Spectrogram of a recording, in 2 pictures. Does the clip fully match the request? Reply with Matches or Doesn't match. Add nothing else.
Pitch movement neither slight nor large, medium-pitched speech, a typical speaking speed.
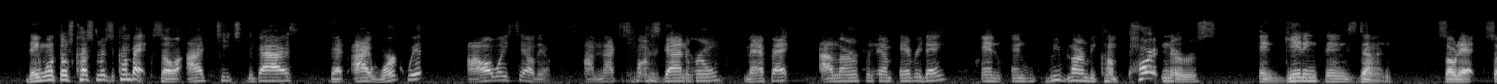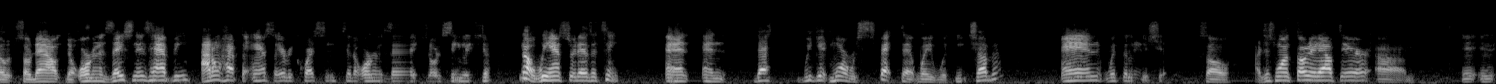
Doesn't match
